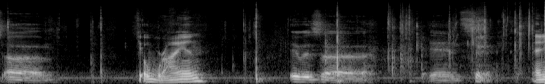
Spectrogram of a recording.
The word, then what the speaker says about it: Yorion: Oh, it's Yo, Ryan. It was in Cynic. And yes, I pronounce it Yo Ryan. Yeah, that's fine. Not Yorion. So, because it's funnier. And probably also correct.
